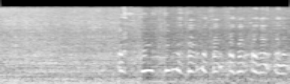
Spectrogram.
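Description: Steady low rumble of street traffic. About a second in, a woman laughs in quick high-pitched bursts that are louder than the hum.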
